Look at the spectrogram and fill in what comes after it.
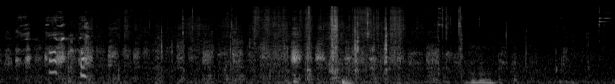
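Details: Odin, a dog on a fall 2017 backpack camping trip at Devils Den, Arkansas, meeting another dog and hiker on the trail: quick breathy panting, roughly four breaths a second, uneven, over rustling and scuffing noise.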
